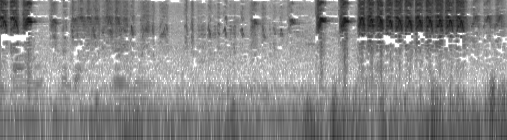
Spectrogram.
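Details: Several little spiderhunters singing busily, giving high thin chirps followed by a rapid, rhythmic burst of shrill repeated notes, with a low background rumble throughout.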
